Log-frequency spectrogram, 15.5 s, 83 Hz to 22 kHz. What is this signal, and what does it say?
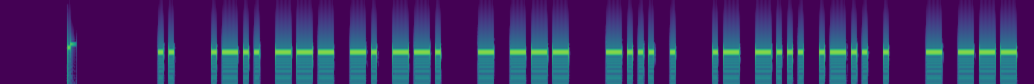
Morse code, heard as a keyed tone, about 15 wpm, 700 Hz. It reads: I LONG TO BE ABLE TO
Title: Sentences from Top 1000 Words - Review Part 6 - 15wpm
